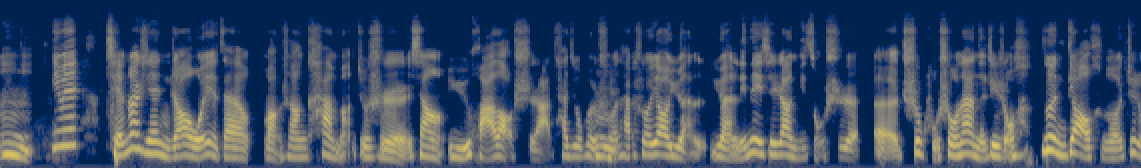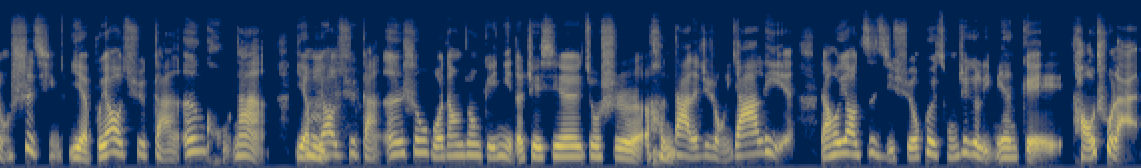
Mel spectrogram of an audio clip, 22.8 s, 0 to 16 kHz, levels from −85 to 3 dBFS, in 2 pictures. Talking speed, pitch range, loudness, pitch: 275 characters per minute, 180-250 Hz, -20 LUFS, 210 Hz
